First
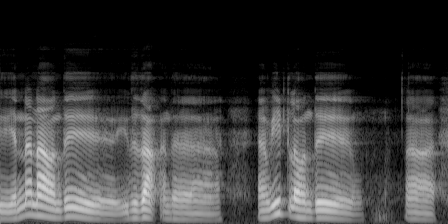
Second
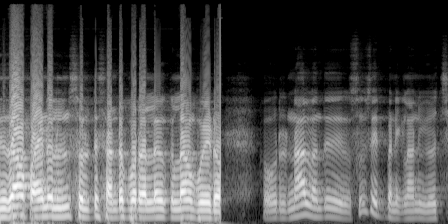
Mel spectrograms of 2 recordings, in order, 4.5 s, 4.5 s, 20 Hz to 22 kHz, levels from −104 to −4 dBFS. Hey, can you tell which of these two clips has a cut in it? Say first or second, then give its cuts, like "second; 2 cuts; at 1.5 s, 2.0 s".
second; 1 cut; at 2.2 s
